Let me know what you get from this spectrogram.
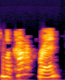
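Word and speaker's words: McCaughrean: than before knowing what that was so it's mccochran and this was suggested by we believe a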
